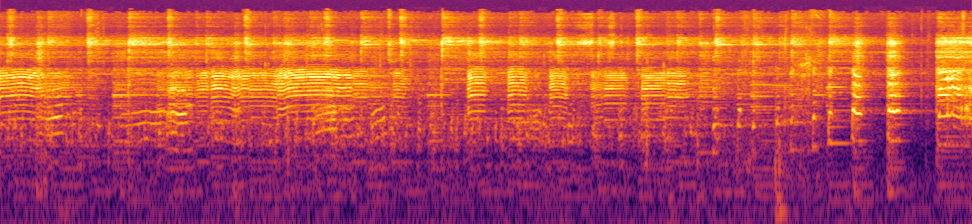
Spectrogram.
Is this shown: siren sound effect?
no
